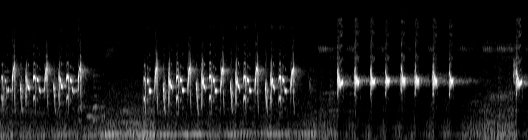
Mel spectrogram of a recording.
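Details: Sooty-headed bulbul song, ropel variasi nrotok ngecuplik style, used as a lure to make other bulbuls sing: two dense phrases of bubbly, rapidly chattered notes, followed by a fast, even series of identical sharp chirps.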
